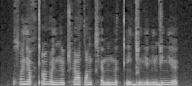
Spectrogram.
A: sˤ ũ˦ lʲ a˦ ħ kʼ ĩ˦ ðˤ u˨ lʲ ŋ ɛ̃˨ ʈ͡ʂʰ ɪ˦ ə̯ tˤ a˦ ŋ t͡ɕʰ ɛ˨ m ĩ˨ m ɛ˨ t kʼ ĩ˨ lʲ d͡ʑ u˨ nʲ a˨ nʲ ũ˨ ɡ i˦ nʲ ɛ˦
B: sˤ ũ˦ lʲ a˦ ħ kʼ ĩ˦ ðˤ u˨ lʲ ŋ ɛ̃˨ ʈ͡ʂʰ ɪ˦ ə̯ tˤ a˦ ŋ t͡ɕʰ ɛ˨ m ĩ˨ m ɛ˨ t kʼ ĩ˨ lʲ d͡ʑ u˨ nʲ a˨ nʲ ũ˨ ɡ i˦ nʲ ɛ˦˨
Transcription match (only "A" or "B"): B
